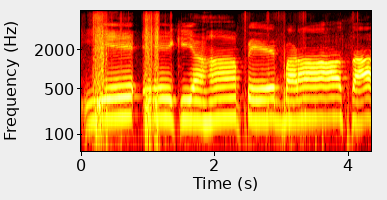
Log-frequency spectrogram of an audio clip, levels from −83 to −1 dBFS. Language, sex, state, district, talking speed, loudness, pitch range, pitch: Hindi, male, Odisha, Malkangiri, 80 wpm, -13 LUFS, 170-180 Hz, 175 Hz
